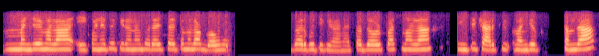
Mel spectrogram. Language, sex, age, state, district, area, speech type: Marathi, female, 18-30, Maharashtra, Amravati, rural, conversation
